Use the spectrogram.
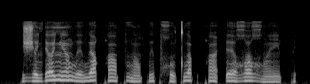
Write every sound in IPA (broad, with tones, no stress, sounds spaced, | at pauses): ʒ ə˨ lʲ ɾ ɔ˦ lʲ ɔ̃˧ β ɘ˨ β ɨ˧ qʷ ɑ̃˧ p ð ɔ̃˨ p ɨ˦ p χʷ ə˨ tʷ ɑ˦ p qʷ ĩ˧ ʔ ɘ˦˨ ʁʷ ə˦ ʁʷ ẽ˨ p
